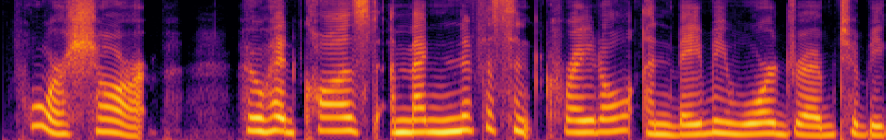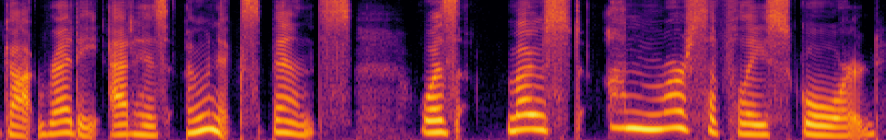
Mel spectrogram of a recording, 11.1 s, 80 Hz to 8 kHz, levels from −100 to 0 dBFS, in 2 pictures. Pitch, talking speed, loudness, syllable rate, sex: 245 Hz, 125 wpm, -17 LUFS, 4.3 syllables/s, female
